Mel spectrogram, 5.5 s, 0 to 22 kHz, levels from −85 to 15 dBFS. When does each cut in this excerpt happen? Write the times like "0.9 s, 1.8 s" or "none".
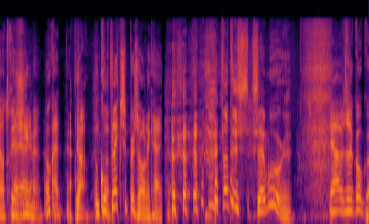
2.4 s, 3.7 s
